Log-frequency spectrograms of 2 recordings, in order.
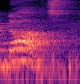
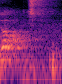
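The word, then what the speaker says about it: dogs: एस ई एस इन सच ए circumstance, ऐसी परिस्थिति में इस प्रोनाउंसिएशन विल बी ज, इसका उच्चारण क्या होगा? ज होगा।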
